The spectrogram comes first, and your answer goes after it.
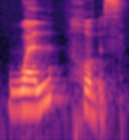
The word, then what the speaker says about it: والخبز: Now if this here had an alif lam, we would have pronounced it with the shadda on the dal because dal is a sun letter. So we would have said هي تحب الدجاج. And if there was an alif lam here, we would say والخبز because the kha is a moon letter. So we pronounce the lam.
